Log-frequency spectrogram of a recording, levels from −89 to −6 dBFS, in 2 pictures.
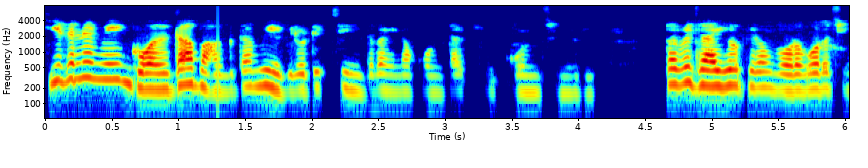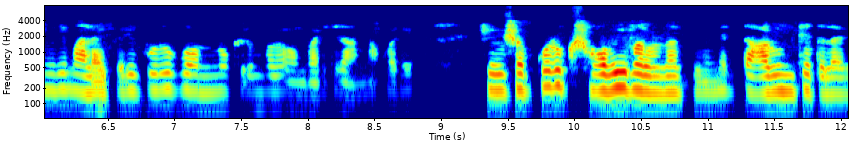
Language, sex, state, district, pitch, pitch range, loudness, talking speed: Bengali, female, West Bengal, Kolkata, 190 Hz, 175-210 Hz, -23 LUFS, 205 wpm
